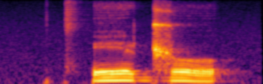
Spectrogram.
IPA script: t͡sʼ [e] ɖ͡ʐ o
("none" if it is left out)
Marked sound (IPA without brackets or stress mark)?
e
